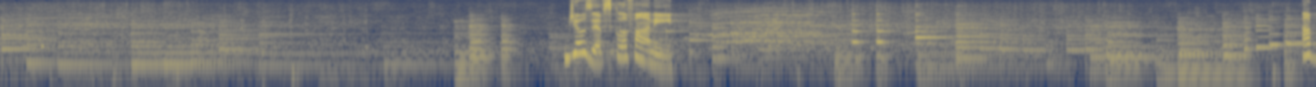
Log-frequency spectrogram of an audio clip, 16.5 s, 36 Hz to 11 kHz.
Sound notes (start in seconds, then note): 0.0 applause, Cheering, Music; 8.7 applause, Cheering, Music; 10.6 applause, Cheering, Music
